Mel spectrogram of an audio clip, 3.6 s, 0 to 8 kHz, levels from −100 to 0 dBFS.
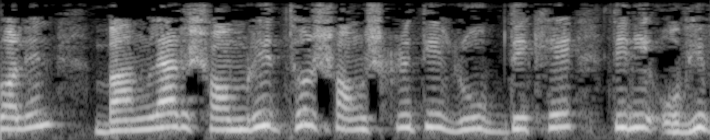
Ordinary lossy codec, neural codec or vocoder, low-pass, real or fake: none; none; 7.2 kHz; real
